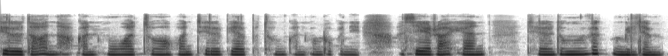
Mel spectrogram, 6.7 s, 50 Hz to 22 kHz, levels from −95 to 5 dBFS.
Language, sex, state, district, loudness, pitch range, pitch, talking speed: Mizo, female, Mizoram, Aizawl, -17 LUFS, 185-200 Hz, 190 Hz, 195 wpm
